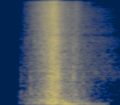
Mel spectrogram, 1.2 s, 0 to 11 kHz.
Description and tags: VS Short Whoosh 7
Short Transition Whoosh. Made in Ableton Live 10, sampler with doppler effect.
effect, fast, foley, fx, game, sfx, short, sound, swish, swoosh, transition, video, whoosh, woosh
